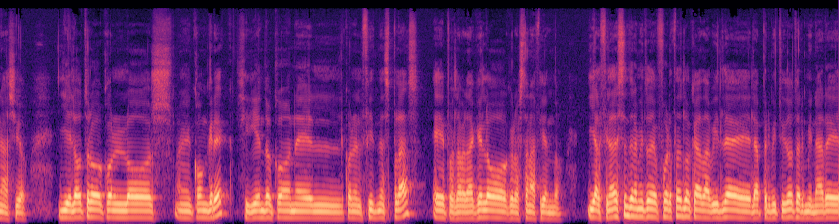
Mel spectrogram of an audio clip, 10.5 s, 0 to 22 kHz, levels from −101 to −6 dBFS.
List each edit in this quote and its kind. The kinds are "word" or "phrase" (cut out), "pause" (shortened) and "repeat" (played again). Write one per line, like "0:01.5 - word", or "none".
0:02.9 - pause
0:05.3 - pause
0:07.1 - pause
